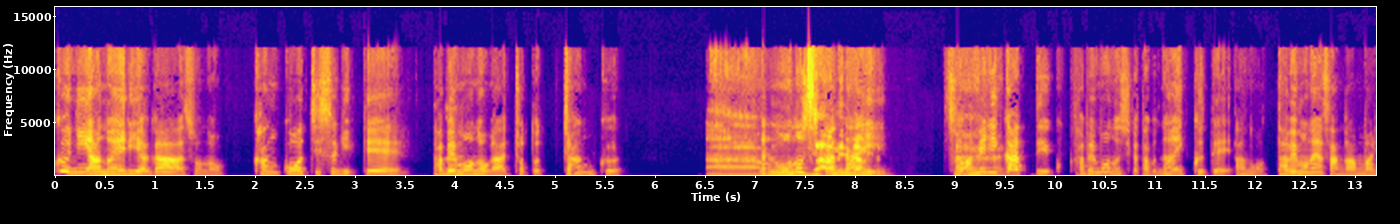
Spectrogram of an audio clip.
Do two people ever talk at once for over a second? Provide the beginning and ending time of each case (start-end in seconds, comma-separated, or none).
7.0-8.3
